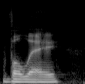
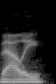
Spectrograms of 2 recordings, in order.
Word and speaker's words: Valet: It's Valet, not Valley.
